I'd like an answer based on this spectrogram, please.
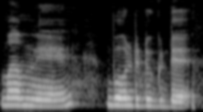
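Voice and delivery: high, drawn-out tattletale call; tattling Brutus. Acted. Blaming the dog to mom, tattling. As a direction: whine loudly up to mom, stretching it out. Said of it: "I'll sound like Brutus".

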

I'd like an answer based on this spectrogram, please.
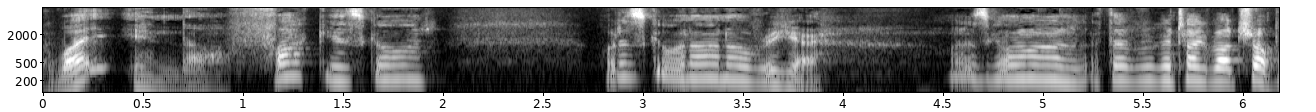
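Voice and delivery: high, hushed confusion; bewildered viewer. Retold or imitated. Newly arrived viewers wondering aloud, hushed mock bewilderment.

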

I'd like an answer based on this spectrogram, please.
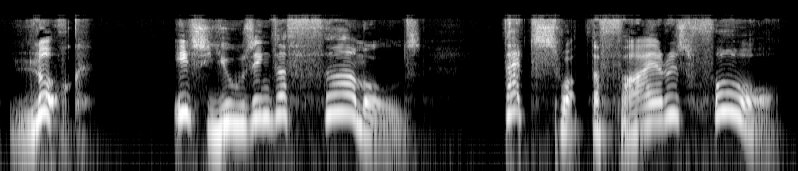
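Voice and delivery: lightly voiced noblewoman lost in awe; a hint of an enraptured aristocrat; enthralled noblewoman. A narrator's reading. Lady Ramkin enthralled by dragon.

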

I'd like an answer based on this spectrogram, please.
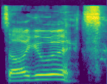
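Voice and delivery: loud, high burst of the name; excited blurt. Real, not acted. To his co-host, blurting the name out loud and high. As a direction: shout the answer out as it hits you. Blurts the real answer, laughing.

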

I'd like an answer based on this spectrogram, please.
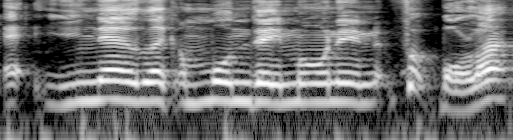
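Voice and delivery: high, loud mock-English accent. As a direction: put on a hammy English accent. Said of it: "that's a very English accent I'm doing".

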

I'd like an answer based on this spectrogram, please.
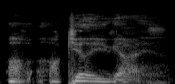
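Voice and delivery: low, soft, flat mock threat; Keanu impression. Mocking Keanu's line reading, low mumbled threat. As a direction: mumble the threat like a bored hitman. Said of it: "no one talks like that".

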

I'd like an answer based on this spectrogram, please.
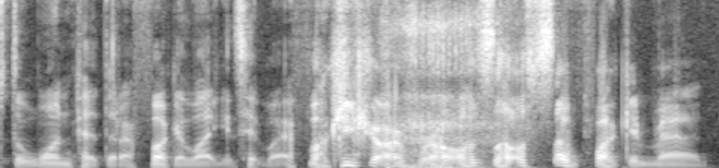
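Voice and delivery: ordinary delivery

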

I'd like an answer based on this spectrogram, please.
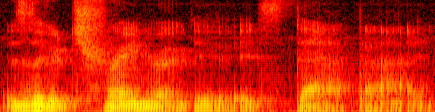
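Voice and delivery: normal talking voice

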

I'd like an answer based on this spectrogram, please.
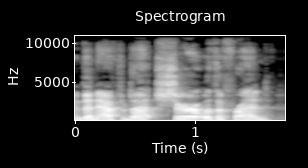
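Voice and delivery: hammed-up excited ad read; mock podcast plug. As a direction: oversell the five-star review like a promo. Hyped podcast plug parody.

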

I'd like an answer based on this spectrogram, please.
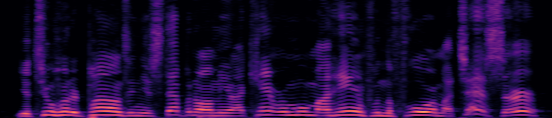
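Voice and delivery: high, urgent retold plea; strained protest. Suspect with a heavy cop on his back, strained protest.

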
